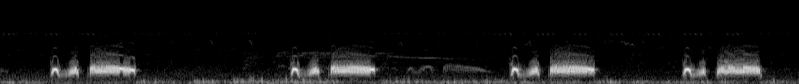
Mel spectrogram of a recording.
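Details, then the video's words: Lure spotted dove giving rapid thúc gù cooing. Each phrase has two quick clipped notes and a sustained coo, repeated about every two seconds over steady low background noise. "chim cu gáy thúc gù tốc độ căng lửa kích mồi tập bổi cực mạnh"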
